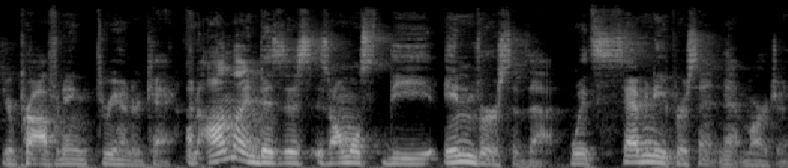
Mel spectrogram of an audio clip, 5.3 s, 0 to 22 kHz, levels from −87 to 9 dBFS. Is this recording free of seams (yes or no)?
yes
